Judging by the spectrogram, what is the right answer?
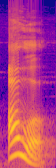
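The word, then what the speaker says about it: hour: एच ओ यू आर आवर इसमें एच का ह साउंड साइलेंट होता है ओ यू आर आवर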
